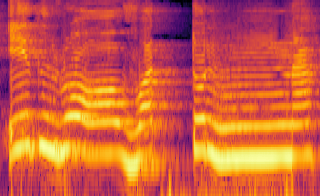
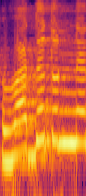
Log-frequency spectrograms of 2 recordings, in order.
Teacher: تو آپ کو میں نے یہ کئی دفعہ بتایا ہوا ہے کہ جب بھی شد آتی کسی حروف پہ تو وہ پیچھے والی نشانی یعنی حرکت کے ساتھ ملاتا ہے. تو یہاں پر تا کو آپ نے واو کے ساتھ ملانا ہے. کیسے ادا کریں گے, اِذْرَوَتُنَّ, وَدْتُنَّ نہیں ہے, اِذْرَوَتُنَّ اِذْرَوَتُنَّ, صحیح ہے.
